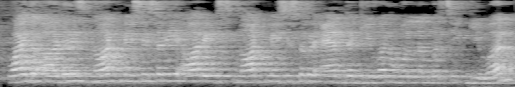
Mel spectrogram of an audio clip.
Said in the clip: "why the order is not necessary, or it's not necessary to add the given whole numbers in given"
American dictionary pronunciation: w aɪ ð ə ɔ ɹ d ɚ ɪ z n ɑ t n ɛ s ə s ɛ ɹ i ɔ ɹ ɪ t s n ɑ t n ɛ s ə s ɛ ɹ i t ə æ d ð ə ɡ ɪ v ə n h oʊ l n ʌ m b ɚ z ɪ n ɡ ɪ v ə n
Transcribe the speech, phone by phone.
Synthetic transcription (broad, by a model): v aɪ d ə ɔ ɹ d ɚ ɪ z n ɑ t n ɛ s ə s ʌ ɹ i ɔ ɹ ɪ t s n ɑ t n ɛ s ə s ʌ ɹ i t ə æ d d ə ɡ ɪ v ə n h oʊ l n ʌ m b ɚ s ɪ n ɡ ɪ v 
